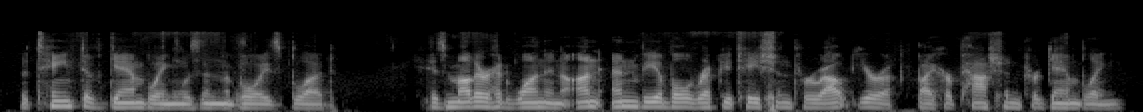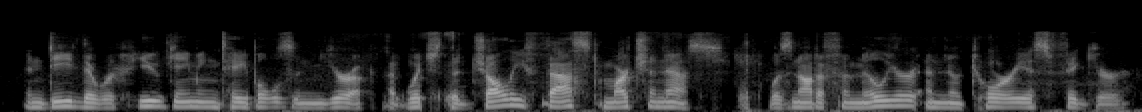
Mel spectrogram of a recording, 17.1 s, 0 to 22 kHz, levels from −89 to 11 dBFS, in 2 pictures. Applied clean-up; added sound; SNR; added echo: neural mask model Resemble Enhance denoiser.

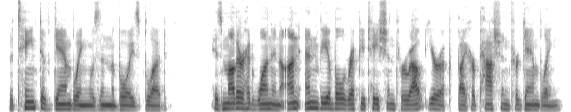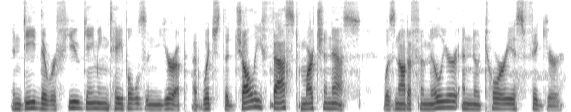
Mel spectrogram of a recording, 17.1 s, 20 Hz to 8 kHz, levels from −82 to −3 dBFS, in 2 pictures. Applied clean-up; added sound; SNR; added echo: none; none; none; none.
